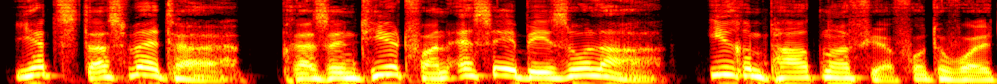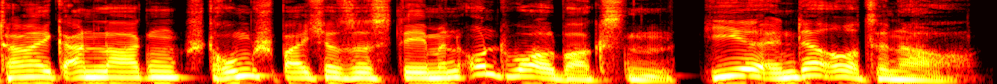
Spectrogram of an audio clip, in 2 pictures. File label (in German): Solar Sponsoring, werbesprecher; deutscher Werbesprecher; SEB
